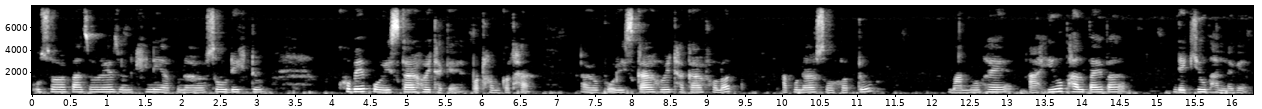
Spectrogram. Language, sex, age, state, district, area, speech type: Assamese, female, 18-30, Assam, Sonitpur, rural, spontaneous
